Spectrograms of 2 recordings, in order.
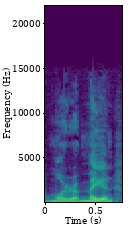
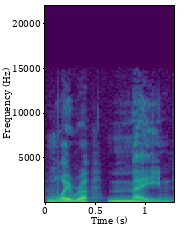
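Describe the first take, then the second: First: The surname sounds like two syllables, my-an. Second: The surname sounds like the word main. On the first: The speaker calls it wrong. "or Moira Mayan" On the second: The speaker calls it right. "but Moira Main"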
